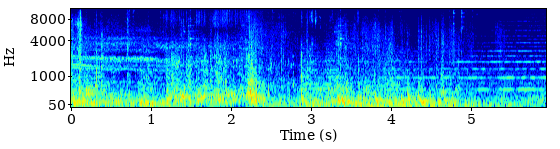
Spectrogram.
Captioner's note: horse neighs; dramatic music; pole crashes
